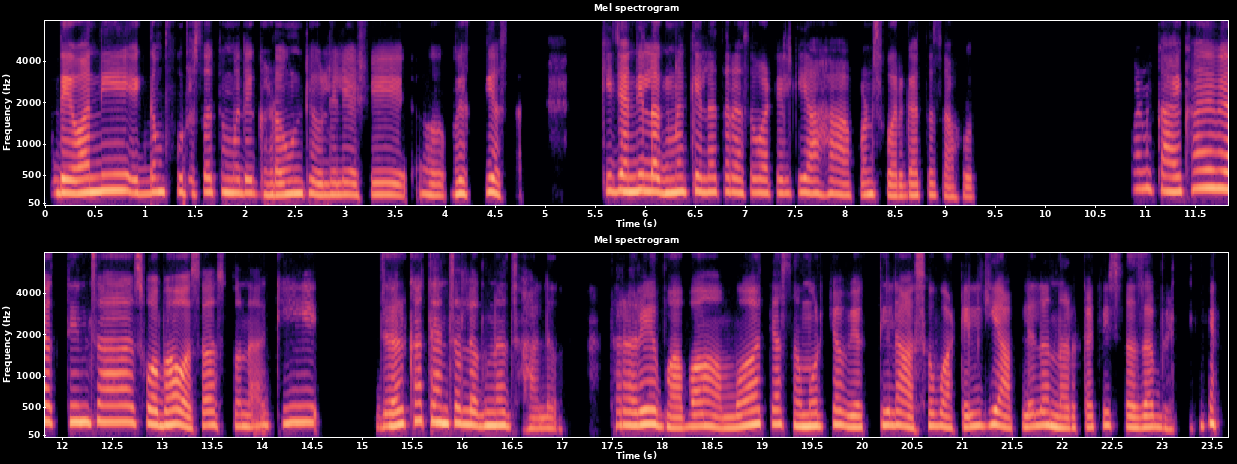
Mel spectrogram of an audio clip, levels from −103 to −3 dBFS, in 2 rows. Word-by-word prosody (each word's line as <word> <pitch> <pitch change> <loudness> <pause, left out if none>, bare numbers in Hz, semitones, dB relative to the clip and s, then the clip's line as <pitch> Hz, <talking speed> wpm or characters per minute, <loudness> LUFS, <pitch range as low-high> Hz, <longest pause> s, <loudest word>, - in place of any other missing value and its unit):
देवानी 220 +3 +5 0.2
एकदम 210 +3 -1
फुरसतमध्ये 215 0 -2
घडवून 190 +2 +1
ठेवलेले 190 -1 -2
असे 190 +2 -6 0.4
अ, 180 -2 -3
व्यक्ती 205 +3 0
असतात, 195 - -6 0.8
की 245 - -4
ज्यांनी 240 0 +4
लग्न 225 0 +4
केलं 230 -2 -1
तर 230 -1 -4
असं 215 +1 -6
वाटेल, 210 0 -5
की 225 - -3
आहा! 205 -1 -3
आपण 185 +2 -5
स्वर्गातच 180 0 -6
आहोत. 155 -1 -9 1.6
पण 280 +1 -6
काही-काही 255 +5 0
व्यक्तींचा 265 -1 +2
स्वभाव 220 -1 +4
असा 175 +5 -5
असतो 195 -1 -7
ना, 190 +2 -3 0.2
की 260 +1 0 0.7
जर 200 +3 +5
का 280 - 0
त्यांचं 250 -2 +4
लग्न 210 -1 +4
झालं, 160 +2 -7 0.6
तर 210 - -3
अरे 225 +3 +6
बाबा! 175 +2 0 0.3
मग 205 +6 +4
त्या 230 -1 0
समोरच्या 195 +1 +2
व्यक्तीला 205 +2 0
असं 200 +4 -4
वाटेल, 185 +1 -1
की 220 +2 +2
आपल्याला 190 +3 -1
नरकाची 180 +2 -1
सजा 180 -3 -1
भेटेलीय. 175 - -4
210 Hz, 120 wpm, -26 LUFS, 185-230 Hz, 1.6 s, अरे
